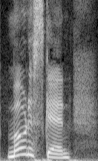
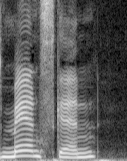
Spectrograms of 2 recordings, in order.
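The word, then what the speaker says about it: Måneskin: I they we were sitting next to each other in the crowd, and I was like, "How do you say it? Like, I want to say it right." They said "monoskin," and that is the Dutch way to say it, but the Italian way to say it is "manskin," right? Yeah, the other way.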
